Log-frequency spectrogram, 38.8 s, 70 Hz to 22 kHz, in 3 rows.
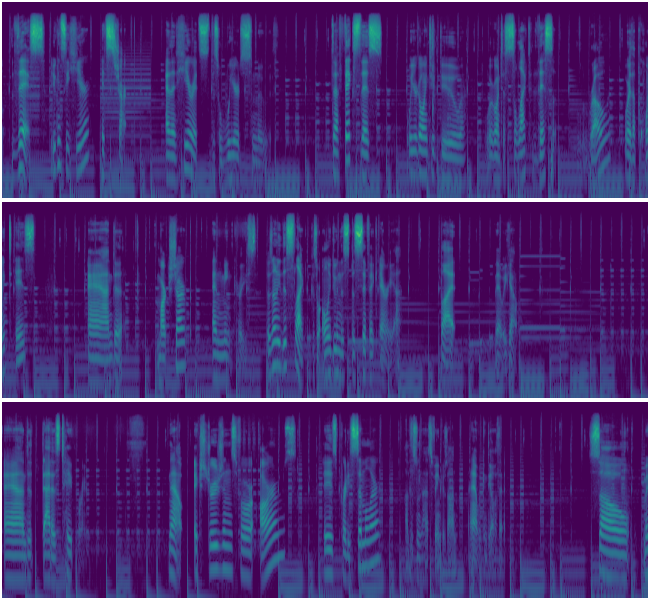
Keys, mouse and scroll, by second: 6.7 click, 8.6 Tab, 9.4 a, 12.4-14.0 middle drag, 14.4 middle click, 15.3 ctrl+e, 15.6-17.0 middle drag, 18.5-26.7 drag, 23.2 a, 23.7 Tab, 30.4 click, 30.4 middle click, 30.4 right click, 30.8 click, 30.8 middle click, 30.8 right click, 32.1 Tab, 32.8 a, 34.2 Tab, 35.2 Tab, 36.9 alt+shift+click, 37.8 g.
